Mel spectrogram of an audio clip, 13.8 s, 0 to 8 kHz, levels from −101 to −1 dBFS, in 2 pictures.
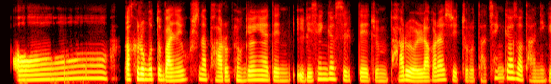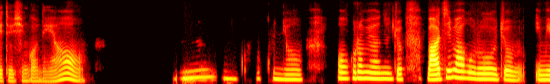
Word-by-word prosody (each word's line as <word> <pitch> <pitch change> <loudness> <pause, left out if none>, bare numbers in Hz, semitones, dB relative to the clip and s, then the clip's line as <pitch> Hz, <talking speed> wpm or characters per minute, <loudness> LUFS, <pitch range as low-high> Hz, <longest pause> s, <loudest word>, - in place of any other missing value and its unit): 어 200 +6 +1
그러니까 180 - 0
그런 185 0 +6
것도 180 0 +2
만약에 145 -1 +5
혹시나 175 +1 -4
바로 145 -3 0
변경해야 160 +2 -1
되는 140 -2 -3
일이 135 +1 0
생겼을 190 0 -2
때 140 -2 -2
좀 130 -1 -7
바로 155 +1 +2
연락을 135 +3 +2
할 170 +1 +1
수 175 - -8
있도록 125 -2 -7
다 - - -14
챙겨서 170 - -1
다니게 125 -3 -8
되신 125 0 -9
거네요. 140 +9 -4 1.2
음 250 +4 -5 0.3
그렇군요. 185 -4 -6 0.4
어 210 -1 0
그러면은 210 -2 +1
좀 185 - 0 0.3
마지막으로 190 -1 +5
좀 165 -4 -2
이미 165 0 -1
175 Hz, 310 characters per minute, -25 LUFS, 145-200 Hz, 1.2 s, 그런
